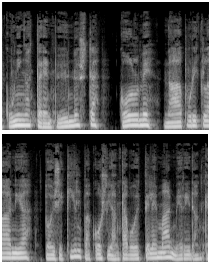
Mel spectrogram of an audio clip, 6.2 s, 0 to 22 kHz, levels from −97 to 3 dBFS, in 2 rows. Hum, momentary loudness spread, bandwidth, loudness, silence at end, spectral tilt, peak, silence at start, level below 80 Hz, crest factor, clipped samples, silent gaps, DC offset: none; 8 LU; 12.5 kHz; -19 LUFS; 0 s; -7.5 dB/octave; -4 dBFS; 0 s; -52 dBFS; 14 dB; under 0.1%; none; under 0.1%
